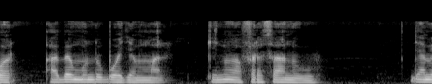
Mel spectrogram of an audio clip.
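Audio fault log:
throughout: low-delay AAC compression, grainy, rough speech with nothing above 7.7 kHz; likely short low-delay frames smearing harmonics, fitting a starved bitrate near 24 kbps.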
